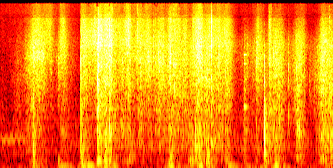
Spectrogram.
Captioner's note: box rustling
